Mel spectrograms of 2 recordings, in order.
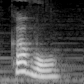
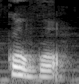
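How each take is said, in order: First: It is said with changed sounds, not letter by letter. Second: It is read exactly letter by letter. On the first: The speaker calls it right. "Pero es cabo" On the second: The speaker calls it wrong. "si lo leemos literalmente es cogo"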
